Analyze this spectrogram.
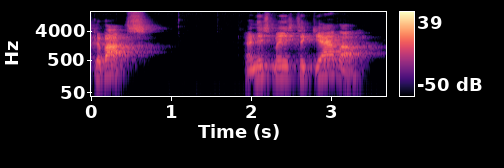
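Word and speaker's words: קָבַץ: The next word I want to show you is pronounced kabatz, and this means to gather, collect, assemble, and store.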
